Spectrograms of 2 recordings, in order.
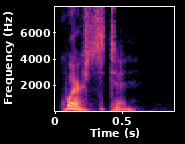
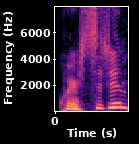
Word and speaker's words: quercetin: Today, let's grab a hold of the flavonoid quercetin.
